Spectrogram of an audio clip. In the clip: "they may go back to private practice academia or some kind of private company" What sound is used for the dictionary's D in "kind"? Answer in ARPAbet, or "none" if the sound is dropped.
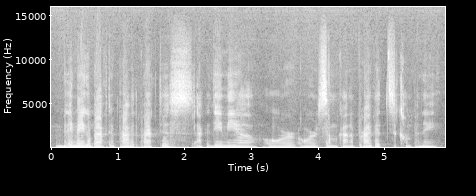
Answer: D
